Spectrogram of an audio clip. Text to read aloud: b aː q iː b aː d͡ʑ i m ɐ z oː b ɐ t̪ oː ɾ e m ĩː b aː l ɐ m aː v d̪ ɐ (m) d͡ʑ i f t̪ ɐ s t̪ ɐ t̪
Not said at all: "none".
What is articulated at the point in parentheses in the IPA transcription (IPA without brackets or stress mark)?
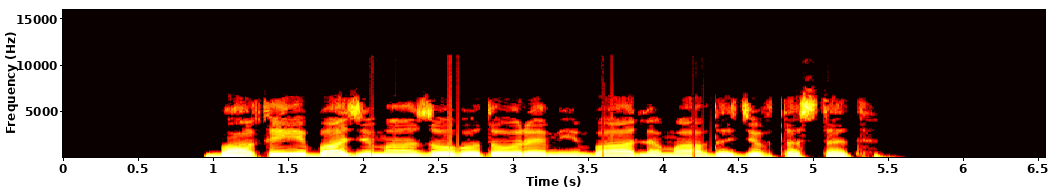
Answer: none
